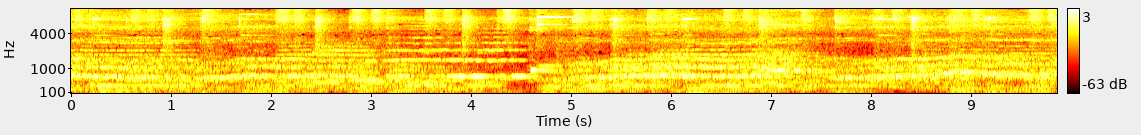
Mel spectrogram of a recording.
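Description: Children's choir singing a song together with band accompaniment; held notes, with a new phrase starting about halfway through.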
